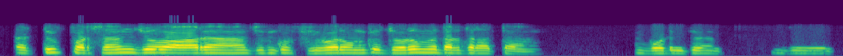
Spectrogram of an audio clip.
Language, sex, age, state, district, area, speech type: Urdu, male, 18-30, Delhi, Central Delhi, rural, conversation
